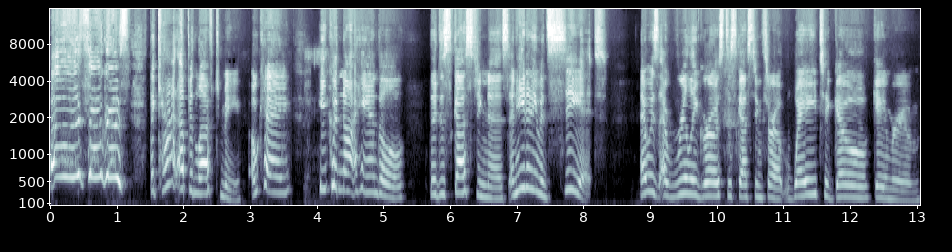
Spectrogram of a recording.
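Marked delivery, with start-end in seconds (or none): 0.0-1.2 very high, grossed-out scream of disgust. Recalling grossing out at a vomit scene on the couch, retelling a disgusted scream. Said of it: "I was screaming like".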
